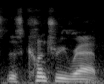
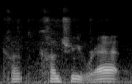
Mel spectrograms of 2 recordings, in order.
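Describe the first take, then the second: First: Said in the usual way. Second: Incredulous. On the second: Retold or imitated. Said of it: "and I was like".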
